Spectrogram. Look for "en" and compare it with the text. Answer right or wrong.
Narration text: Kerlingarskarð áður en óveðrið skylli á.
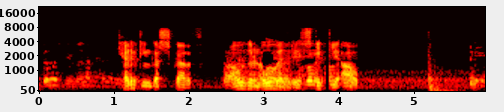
right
